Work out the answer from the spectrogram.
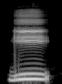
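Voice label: "gi", Japanese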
